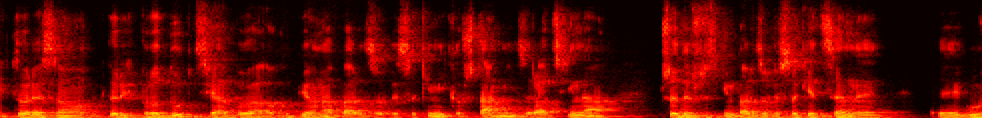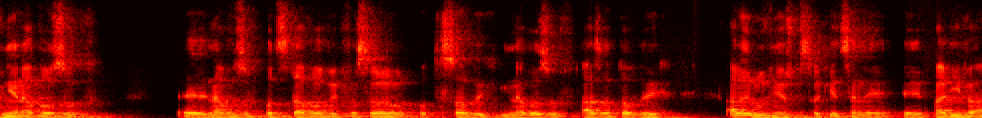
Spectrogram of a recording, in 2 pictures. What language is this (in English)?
Polish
